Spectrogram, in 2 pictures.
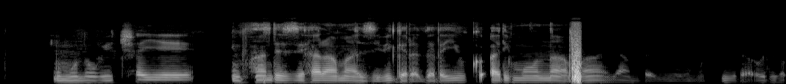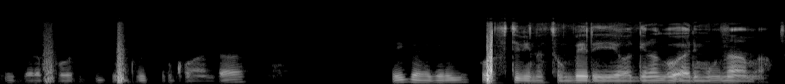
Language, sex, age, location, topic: Kinyarwanda, male, 18-24, Kigali, government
